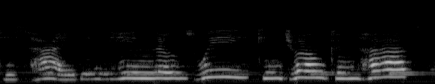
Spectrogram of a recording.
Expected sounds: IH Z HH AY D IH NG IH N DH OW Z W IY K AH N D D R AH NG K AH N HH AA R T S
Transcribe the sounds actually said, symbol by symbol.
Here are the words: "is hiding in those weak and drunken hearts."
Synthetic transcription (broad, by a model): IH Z HH AY D IH NG IH N DH OW Z W IY K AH N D D R AH NG K AH N HH AA R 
